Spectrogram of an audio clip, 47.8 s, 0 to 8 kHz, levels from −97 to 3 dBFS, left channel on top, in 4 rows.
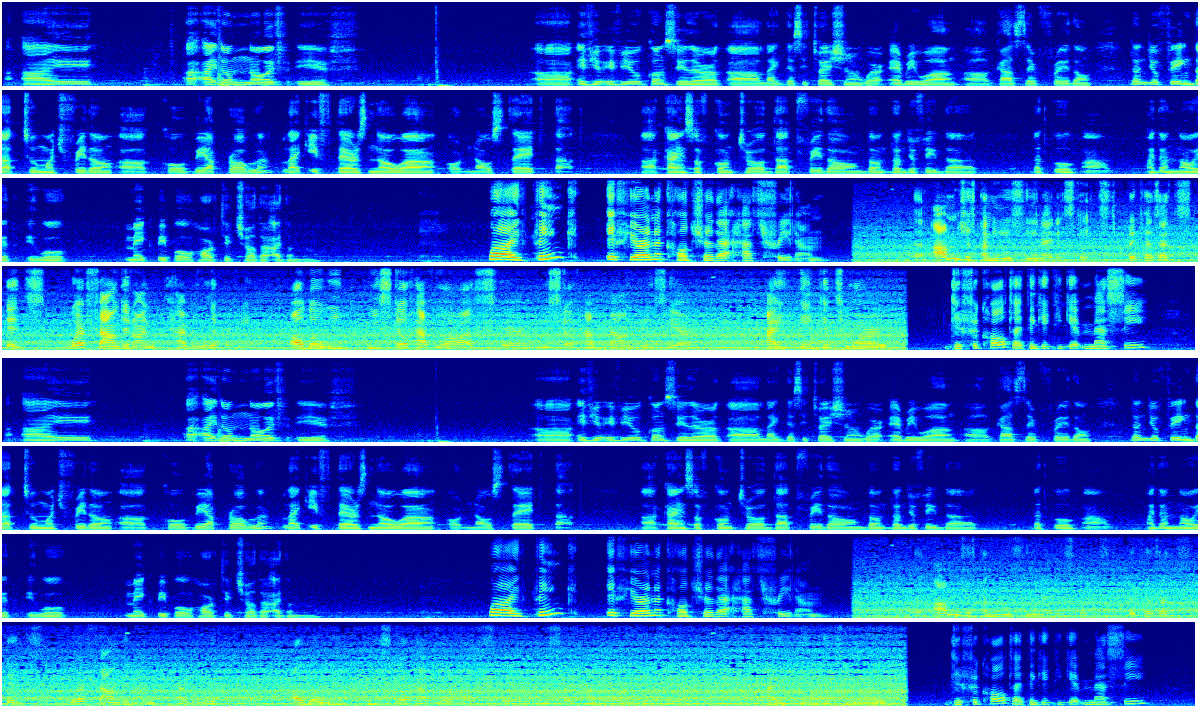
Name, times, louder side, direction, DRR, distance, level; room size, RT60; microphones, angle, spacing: voice 1, 0.0-0.9 1.8-3.5 5.3-10.9 11.3-17.7 18.3-21.7 22.2-23.1 23.4-24.6 25.1-27.1, left 2 dB, 25° left, 3.2 m, -42 dB
voice 2, 28.8-29.7 30.0-32.2 33.0-38.4 38.8-42.8 43.5-44.7 45.4-47.3, left 5 dB, 90° left, 0.8 m, -34 dB
sound 1, 32.4-44.9, right 2 dB, 15° right, 0.7 m, -36 dB
head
